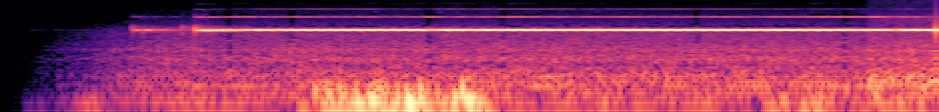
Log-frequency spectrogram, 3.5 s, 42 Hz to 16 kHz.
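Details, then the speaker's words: A VLF handheld metal detector on a 9 V battery beeps nonstop with a steady high tone even though no metal is nearby. This is a false continuous signal. "आप देख सकते हैं कि इसमें लगातार beep की आवाज़ आ रही है, जबकि इसके पास कोई मेटल भी नहीं है।"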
